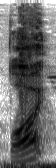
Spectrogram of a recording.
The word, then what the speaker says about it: ط: Actually, one of the common mistakes when pronounced letter ta is making letter ta a light letter, and it's actually a heavy letter, not a light one.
